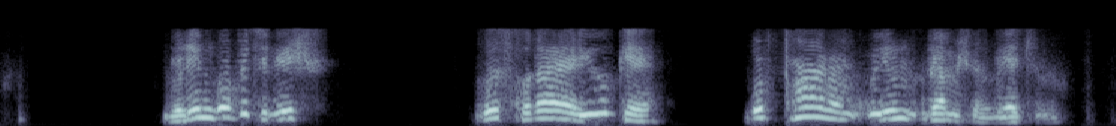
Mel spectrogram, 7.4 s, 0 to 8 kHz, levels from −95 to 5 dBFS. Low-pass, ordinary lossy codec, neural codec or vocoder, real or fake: 7.2 kHz; AAC, 16 kbps; codec, 16 kHz, 1 kbps, FreqCodec, smaller model; fake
